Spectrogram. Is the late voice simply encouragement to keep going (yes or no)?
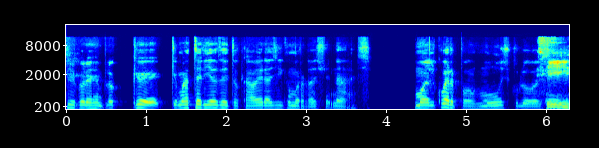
no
